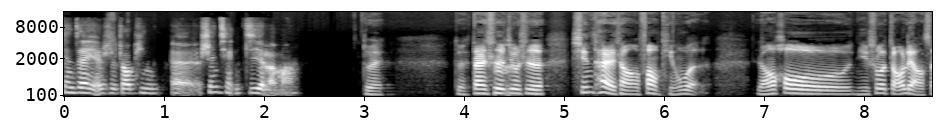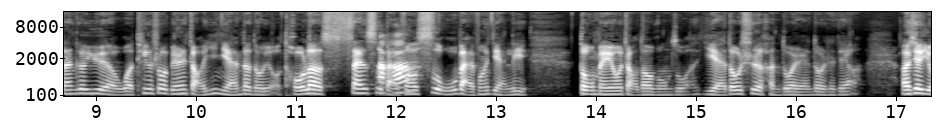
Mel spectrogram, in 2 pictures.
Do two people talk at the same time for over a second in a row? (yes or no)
no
